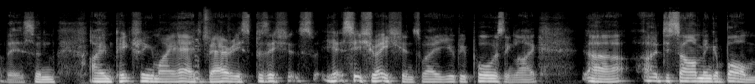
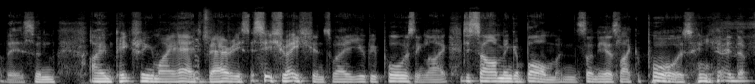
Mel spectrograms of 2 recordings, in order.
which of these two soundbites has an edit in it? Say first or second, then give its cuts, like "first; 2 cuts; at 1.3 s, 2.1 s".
second; 2 cuts; at 2.5 s, 4.7 s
